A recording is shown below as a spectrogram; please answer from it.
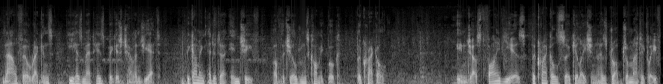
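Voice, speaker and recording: A solemn documentary narrator with an extremely deep voice. He reads in a measured, deadpan way. The narration is scripted, as in a mock documentary. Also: a little hiss or hum.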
